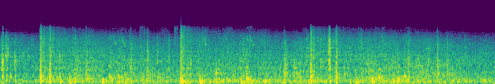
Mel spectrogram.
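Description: Aerial fireworks bursting: a dense, continuous crackle of many small pops, with several sharp bangs standing out, twice about half a second in, once near two seconds and twice just after three seconds.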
